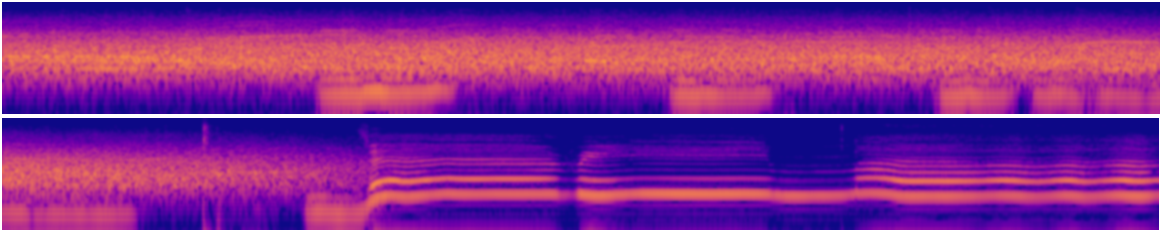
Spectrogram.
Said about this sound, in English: I feel like that should be a hand clap of praise.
